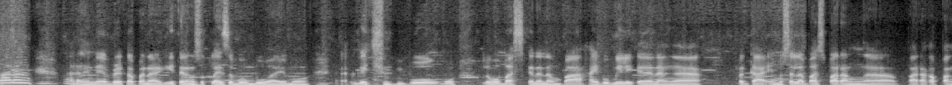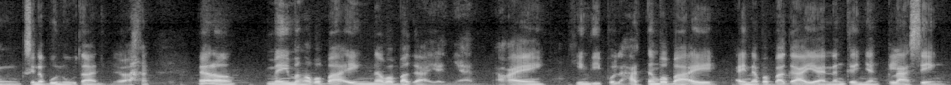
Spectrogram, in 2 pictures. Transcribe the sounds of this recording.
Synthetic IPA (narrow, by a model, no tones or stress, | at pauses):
paːɾɐŋpaːɾɐŋnɛbɛkɐpɐnɐkkiːt̪ɐnlɐŋs̬ʊklajsɐbʊʔoŋbʊhajmo̞ɡɐɲaŋbuːʔok̚molʊmɐbaskɐnanɐŋbaːhajbʊmilɪkɐnanɐŋa | pɐɡ̚kaːʔɪnmo̞sɐlɐbaspaːɾɐŋapaːɾɐkɐpɐŋsɪnɐbʊnuːt̪ɐnd̪ɪba̰ | pɛːɾo̞ | mɐjmɐŋabɐbaːʔɛŋnɐbabɐɡaːjɐ̰nja̰nʔo̰ːkɛj | hɪnd̪iːpolɐ̰hat̪̚nɐŋbɐbaːʔɛʔɐjnɐbabɐɡaːjɐnːɐŋɡɐɲaŋklaːsɪŋ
